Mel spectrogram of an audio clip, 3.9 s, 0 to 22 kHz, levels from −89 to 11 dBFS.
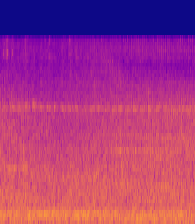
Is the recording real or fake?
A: real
